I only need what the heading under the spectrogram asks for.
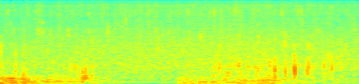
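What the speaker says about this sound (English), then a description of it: "a storm threatens to flood the site." Steady heavy rain from a storm hisses and patters on a surface at a muddy heavy-haul site, with occasional louder drops; no distinct thunder stands out.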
